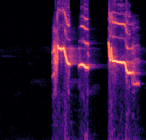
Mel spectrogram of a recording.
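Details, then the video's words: Loud lure song of an Oriental magpie-robin, played to get other magpie-robins singing: two piercing high whistled phrases, each sweeping down from a sharp start into a trailing note, with a brief gap between. "pancingan kacer gacor"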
